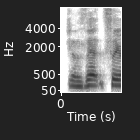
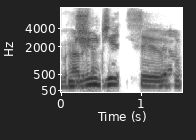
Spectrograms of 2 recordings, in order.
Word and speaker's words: Jujitsu: uh so what made you get into like jetsu I I can't even say it correctly Jujitsu Brazilian what you get um so I had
